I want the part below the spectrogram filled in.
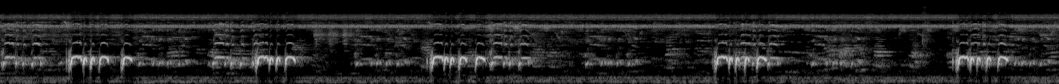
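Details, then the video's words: Local zebra dove calling to lure other doves to sing. Five quick, rippling coo phrases come roughly every two to three seconds, each of four or five rounded notes. Quieter answering doves and a constant shrill tone fill the background. "perkutut lokal alam gacor suara kristal irama merdu pancingan semua perkutut ikut manggung gacor"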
